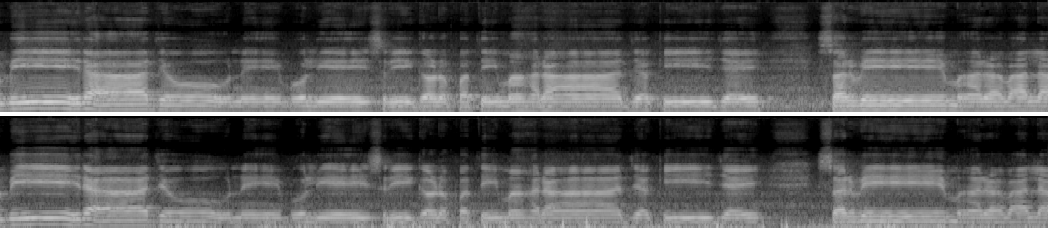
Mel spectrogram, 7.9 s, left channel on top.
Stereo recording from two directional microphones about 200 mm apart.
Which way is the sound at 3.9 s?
15° right (ahead or behind).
